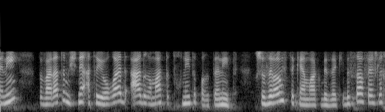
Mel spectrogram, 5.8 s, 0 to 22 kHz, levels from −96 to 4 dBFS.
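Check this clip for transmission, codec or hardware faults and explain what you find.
No transmission or hardware faults.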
